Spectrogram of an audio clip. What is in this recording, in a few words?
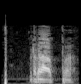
"rapa", Venetian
